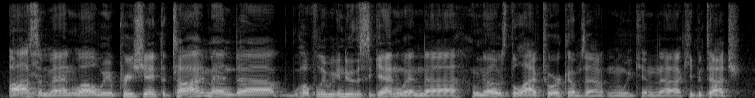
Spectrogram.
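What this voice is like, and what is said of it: Canadian accent. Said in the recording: “I can tell the Canadian accent... I heard a few Abuts and Sories in there”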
